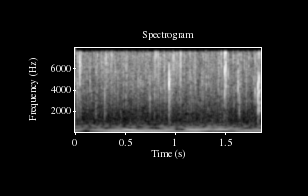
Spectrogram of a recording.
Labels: {"label": "biophony, midshipman", "recorder": "SoundTrap 500"}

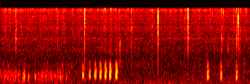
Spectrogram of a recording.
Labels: {"label": "ambient", "recorder": "HydroMoth"}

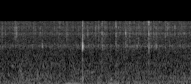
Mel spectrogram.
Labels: {"label": "ambient", "recorder": "HydroMoth"}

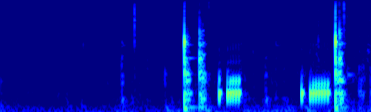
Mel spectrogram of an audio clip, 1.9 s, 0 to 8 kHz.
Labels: {"label": "biophony, knock croak", "recorder": "SoundTrap 300"}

